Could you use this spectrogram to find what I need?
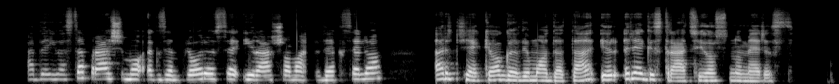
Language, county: Lithuanian, Utena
